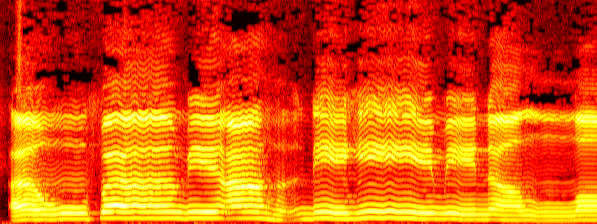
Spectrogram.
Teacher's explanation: Lafzul jalalah dibaca tebal dan diwaqafkan sekurang-kurang 2 harakat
